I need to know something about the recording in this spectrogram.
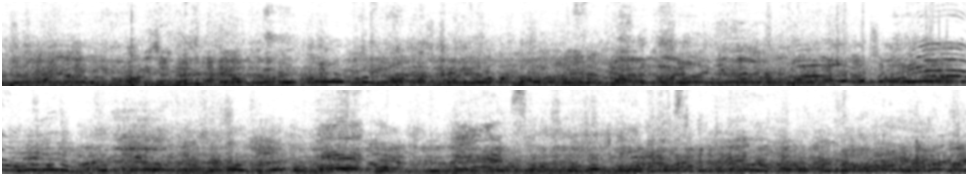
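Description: A crowd chatters and cheers loudly.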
